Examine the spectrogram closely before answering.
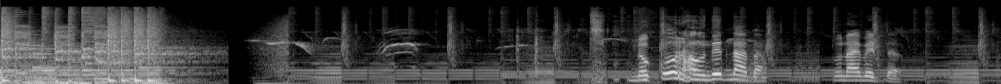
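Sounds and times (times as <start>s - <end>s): loud background music: 0.0s - 2.1s
short bird chirps: 2.4s - 4.3s
soft music with long held notes: 3.1s - 10.0s.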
